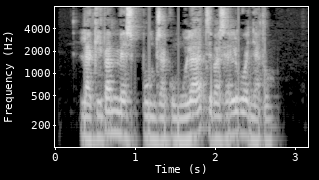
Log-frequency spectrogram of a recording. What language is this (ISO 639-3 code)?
cat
